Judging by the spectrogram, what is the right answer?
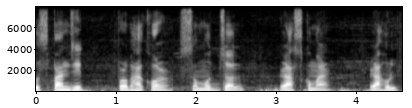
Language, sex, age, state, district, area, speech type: Assamese, male, 18-30, Assam, Tinsukia, urban, spontaneous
